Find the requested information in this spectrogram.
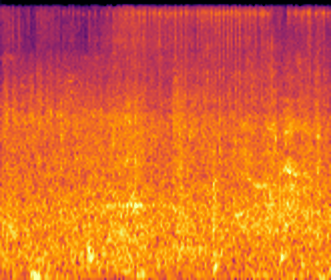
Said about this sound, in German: Auf halbem Weg, die Küstenstraße hoch, hörten sie das vertraute Tuckern eines Traktors, der ihnen entgegenkam.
